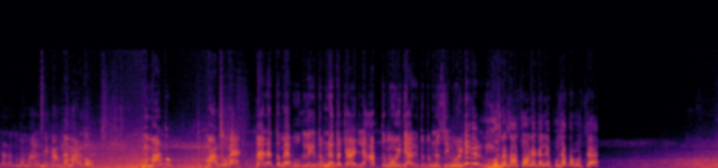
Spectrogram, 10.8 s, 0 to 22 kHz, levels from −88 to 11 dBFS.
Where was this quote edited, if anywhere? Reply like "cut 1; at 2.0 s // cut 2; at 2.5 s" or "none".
cut 1; at 3.7 s // cut 2; at 7.4 s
